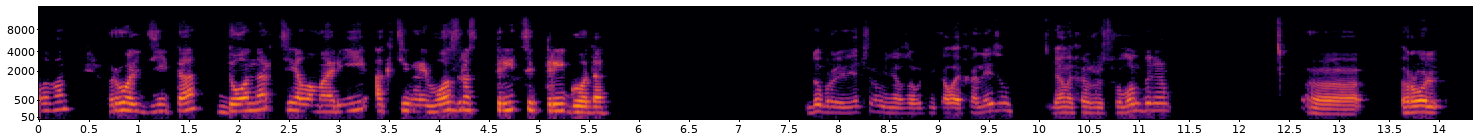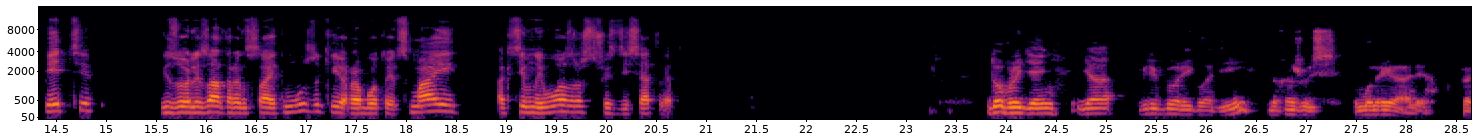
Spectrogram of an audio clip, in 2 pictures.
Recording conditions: video call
